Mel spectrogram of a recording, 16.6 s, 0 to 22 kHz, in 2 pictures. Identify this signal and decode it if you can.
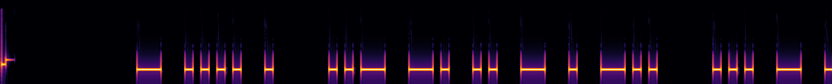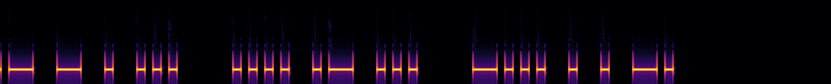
Morse code, heard as a keyed tone, about 15 wpm, 700 Hz. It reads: THE UNITED STATES HAS BEEN
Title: Sets of 5 Words Encore2 15wpm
